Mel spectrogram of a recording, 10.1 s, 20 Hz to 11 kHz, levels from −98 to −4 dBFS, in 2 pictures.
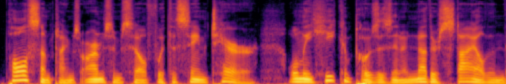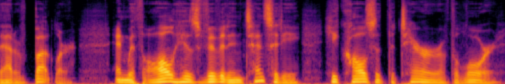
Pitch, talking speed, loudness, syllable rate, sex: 95 Hz, 190 wpm, -19 LUFS, 5.4 syllables/s, male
